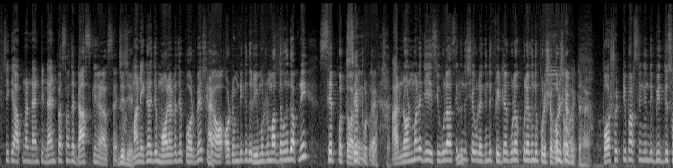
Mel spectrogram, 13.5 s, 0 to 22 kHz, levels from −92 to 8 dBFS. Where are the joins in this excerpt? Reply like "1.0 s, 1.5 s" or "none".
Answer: none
